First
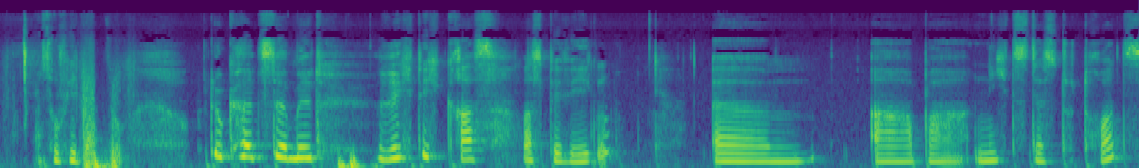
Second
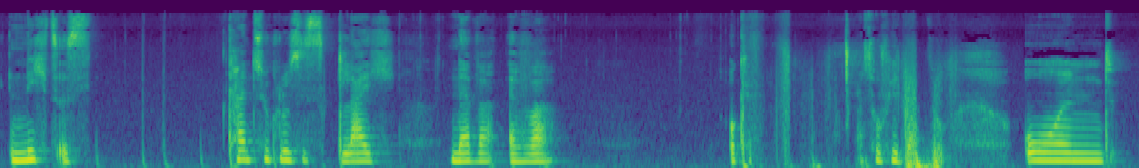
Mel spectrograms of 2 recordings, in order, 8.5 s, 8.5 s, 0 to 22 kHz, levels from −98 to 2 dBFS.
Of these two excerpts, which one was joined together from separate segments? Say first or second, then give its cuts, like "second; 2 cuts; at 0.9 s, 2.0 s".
first; 1 cut; at 1.5 s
